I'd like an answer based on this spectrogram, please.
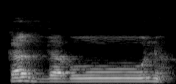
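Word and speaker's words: كذبون: Qala Rabbin Surni Bima Kadhabun. You are going to pronounce a sukun Kadhabun.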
